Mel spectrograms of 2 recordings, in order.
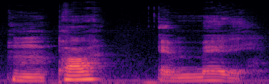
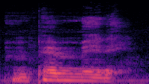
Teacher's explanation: the last vowel of the preceding word is dropped and replaced with the vowel of the succeeding word. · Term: Joining words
